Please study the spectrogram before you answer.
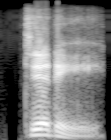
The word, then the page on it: ditty: American English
